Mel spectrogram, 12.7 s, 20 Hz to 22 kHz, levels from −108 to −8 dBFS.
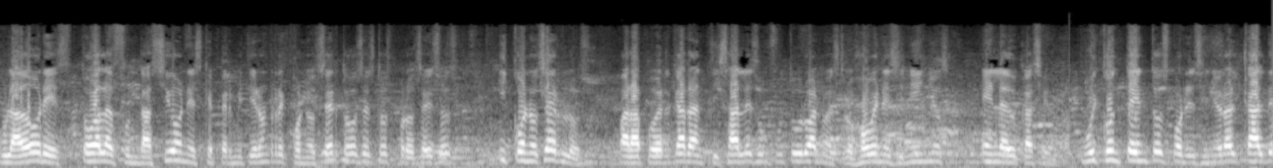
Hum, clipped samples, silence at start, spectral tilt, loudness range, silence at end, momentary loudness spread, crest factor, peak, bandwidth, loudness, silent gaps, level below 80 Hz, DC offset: none; under 0.1%; 0 s; -7 dB/octave; 5 LU; 0 s; 12 LU; 14 dB; -2 dBFS; 11.5 kHz; -15 LUFS; none; -44 dBFS; under 0.1%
